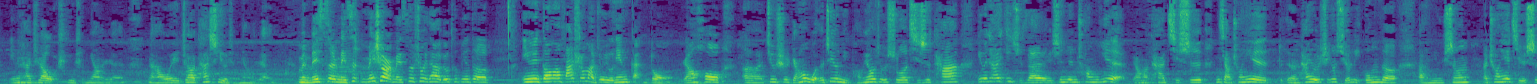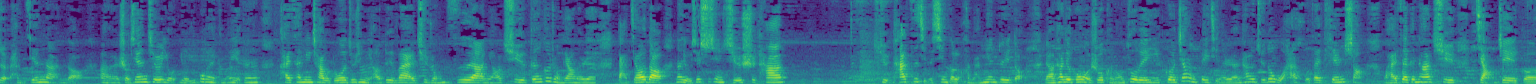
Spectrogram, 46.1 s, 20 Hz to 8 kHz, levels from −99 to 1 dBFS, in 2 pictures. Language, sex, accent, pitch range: Chinese, female, native, 205-255 Hz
